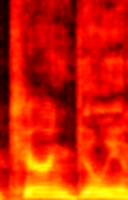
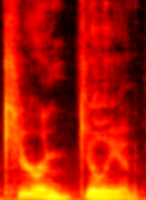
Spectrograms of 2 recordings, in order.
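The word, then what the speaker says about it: Kieran Gillen: I keep hearing Karen Gillian instead of Kieran Gillian. I Yeah, it's probably my non-Irish accent. Kiran Gillan.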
